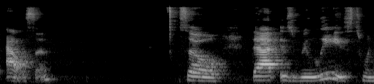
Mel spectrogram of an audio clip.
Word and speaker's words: allicin: is called allicin and it sounds like my name but it's spelled different it's a-l-l-i-c-i-n so allison so that is released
